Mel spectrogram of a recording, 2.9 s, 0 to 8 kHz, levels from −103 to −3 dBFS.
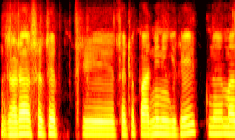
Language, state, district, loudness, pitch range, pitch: Bhili, Maharashtra, Dhule, -20 LUFS, 140-155 Hz, 150 Hz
